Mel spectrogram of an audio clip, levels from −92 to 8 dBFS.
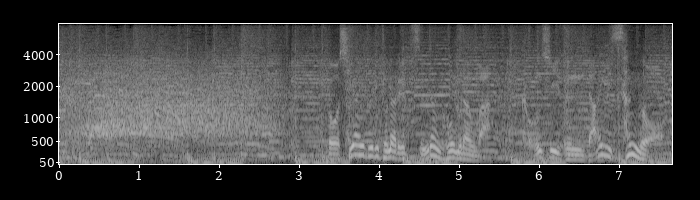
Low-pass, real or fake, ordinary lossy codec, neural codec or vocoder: none; real; none; none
